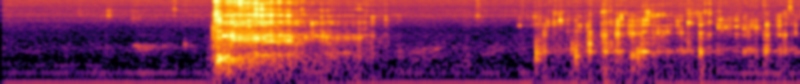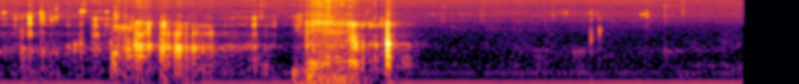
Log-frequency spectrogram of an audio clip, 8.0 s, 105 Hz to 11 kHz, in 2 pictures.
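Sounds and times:
person drinking: 1.1s - 2.0s, 2.6s - 6.1s.

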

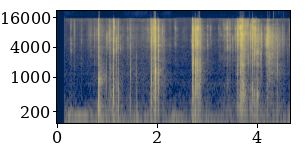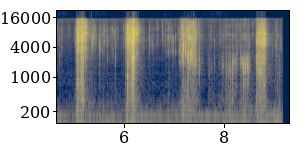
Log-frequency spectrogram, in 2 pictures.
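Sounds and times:
ASMR fruit sounds: 2.7s - 9.2s.

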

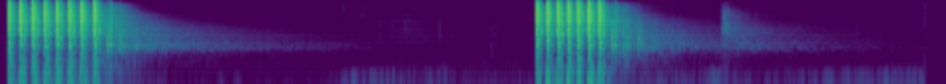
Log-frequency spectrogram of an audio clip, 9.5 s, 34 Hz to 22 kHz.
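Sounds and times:
sharp AK-47 rifle shots: 0.1s - 2.4s, 5.4s - 8.1s.

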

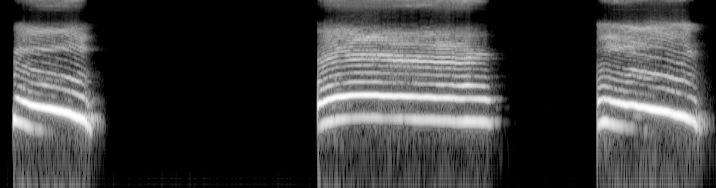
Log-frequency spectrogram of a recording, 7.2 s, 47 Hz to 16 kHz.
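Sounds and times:
cute cartoon yawn: 0.1s - 1.1s, 3.2s - 5.0s, 6.0s - 7.1s.

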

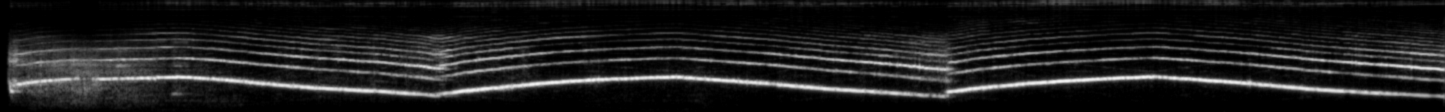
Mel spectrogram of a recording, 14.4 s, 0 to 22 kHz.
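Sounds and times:
police car siren: 0.1s - 14.4s.

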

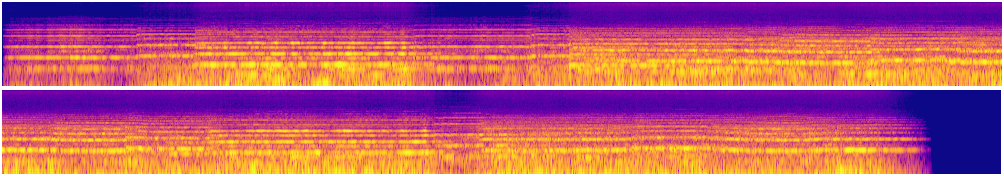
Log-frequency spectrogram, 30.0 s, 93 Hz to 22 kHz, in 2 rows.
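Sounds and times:
alarming background music: 0.1s - 28.8s.

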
